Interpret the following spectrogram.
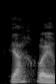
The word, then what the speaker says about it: Yahweh: to be accurate it would be yahweh's Witnesses Yahweh Witnesses but they don't say that they're using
